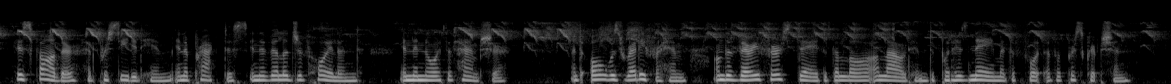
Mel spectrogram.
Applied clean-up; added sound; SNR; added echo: none; Bird vocalization, bird call, bird song; 16 dB; none.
